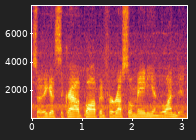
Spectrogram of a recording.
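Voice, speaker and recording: A man's voice: mid-range voice, flat delivery, moderate pace, background noise. An American man hosting a live watch-along, commenting casually and sarcastically, with some swearing. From United States.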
